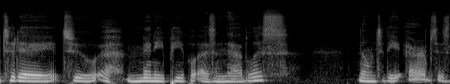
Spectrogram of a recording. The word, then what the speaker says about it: Nablus: I'm forgetting now exactly, but Annapolis, polis in Greek meant city, and so the Arabs who cannot pronounce a P but pronounce it B shortened it to Nablus.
